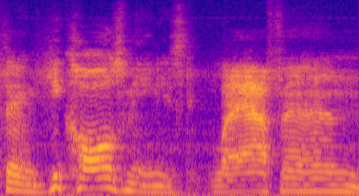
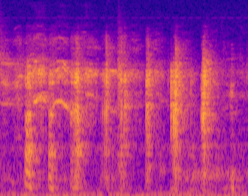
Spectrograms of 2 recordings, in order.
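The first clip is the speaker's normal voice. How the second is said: burst of laughter. Real, not acted.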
